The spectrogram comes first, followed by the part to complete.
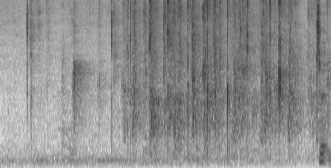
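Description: Audience applauding in a large hall, the clapping swelling about a second in and carrying on steadily.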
